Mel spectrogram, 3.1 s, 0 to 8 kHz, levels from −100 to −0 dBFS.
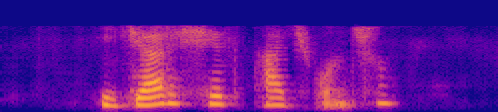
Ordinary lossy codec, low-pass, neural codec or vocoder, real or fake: AAC, 16 kbps; 7.2 kHz; codec, 24 kHz, 0.9 kbps, DualCodec; fake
